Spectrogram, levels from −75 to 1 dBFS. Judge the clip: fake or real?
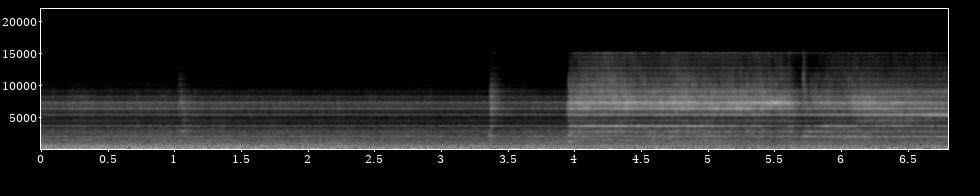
fake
